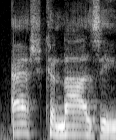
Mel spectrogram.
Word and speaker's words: Ashkenazi: Sorry, folks, I had mispronounced the word. It's Ashkenazi, not esoteric.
